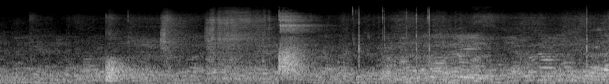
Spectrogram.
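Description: A bowling ball rolls across a hard indoor court.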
